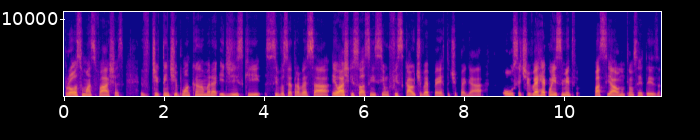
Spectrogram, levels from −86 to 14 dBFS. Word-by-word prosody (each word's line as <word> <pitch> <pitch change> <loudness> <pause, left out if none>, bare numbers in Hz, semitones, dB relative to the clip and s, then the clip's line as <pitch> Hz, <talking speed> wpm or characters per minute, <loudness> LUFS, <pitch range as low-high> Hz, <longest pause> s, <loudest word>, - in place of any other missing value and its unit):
próximo 145 +5 +3
às 135 - -2
faixas, 125 +11 +1 0.3
vi 110 -3 -11
ti 140 -2 -3
tem 175 -1 -2
tipo 160 +1 -3
uma 185 - +2
câmera 145 +4 -2
e 145 0 -4
diz 135 +4 -5
que 130 +3 -5
se 130 - -8
você 125 +1 -3
atravessar, 120 -1 +1
eu 180 +1 +6
acho 155 -1 +8
que 185 - -4
só 180 +3 +1
assim, 180 - -2
se 135 - -7
um 130 - -4
fiscal 145 -7 +1
estiver 110 -1 -1
perto 95 -2 -5
e - - -12
te - - -10
pegar, 90 -2 -5 0.4
ou 135 +4 0
se 155 +2 -6
tiver 135 -5 +4
reconhecimento 135 -1 +1 0.4
facial 130 -7 +3
não 100 - -5
tenho 115 +2 -7
certeza. 95 - -5
130 Hz, 180 wpm, -24 LUFS, 115-155 Hz, 0.4 s, acho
